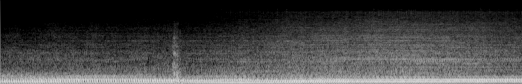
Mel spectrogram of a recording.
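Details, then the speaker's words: Mitsubishi Evo after fitting intercooler piping and a blow-off valve, with the MAF plug reseated and codes cleared: loud steady revving with a quick chattering turbo flutter when the throttle closes, so the setup now works. "Well, after at least all of this day, at least we can say we have flutters now. Listen, we actually have flutters, so. We have flutters now, which is good news."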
